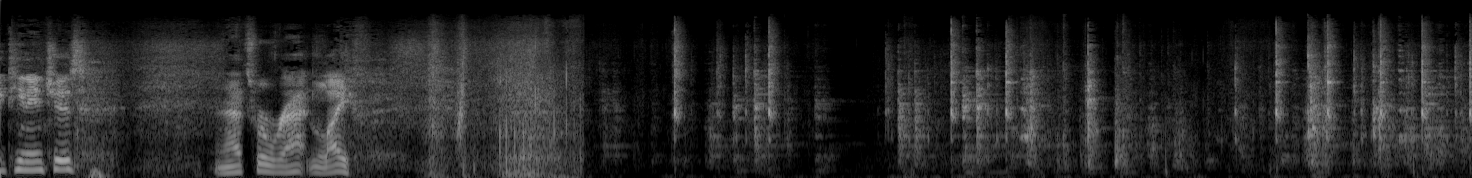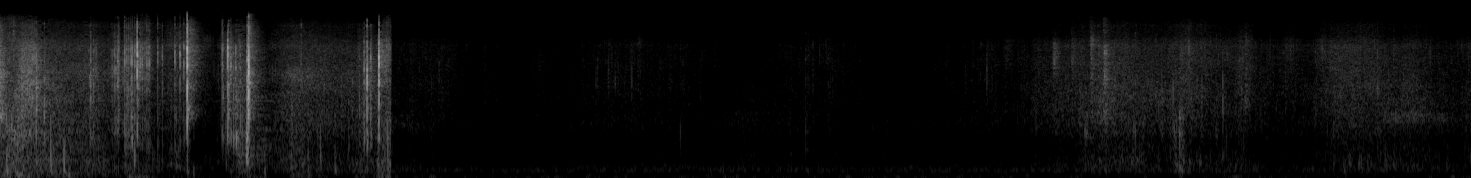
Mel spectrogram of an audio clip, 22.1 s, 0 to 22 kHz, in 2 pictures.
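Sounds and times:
clothing rustling: 2.5s - 14.0s
clicks and knocks of fishing gear: 3.2s - 14.0s.

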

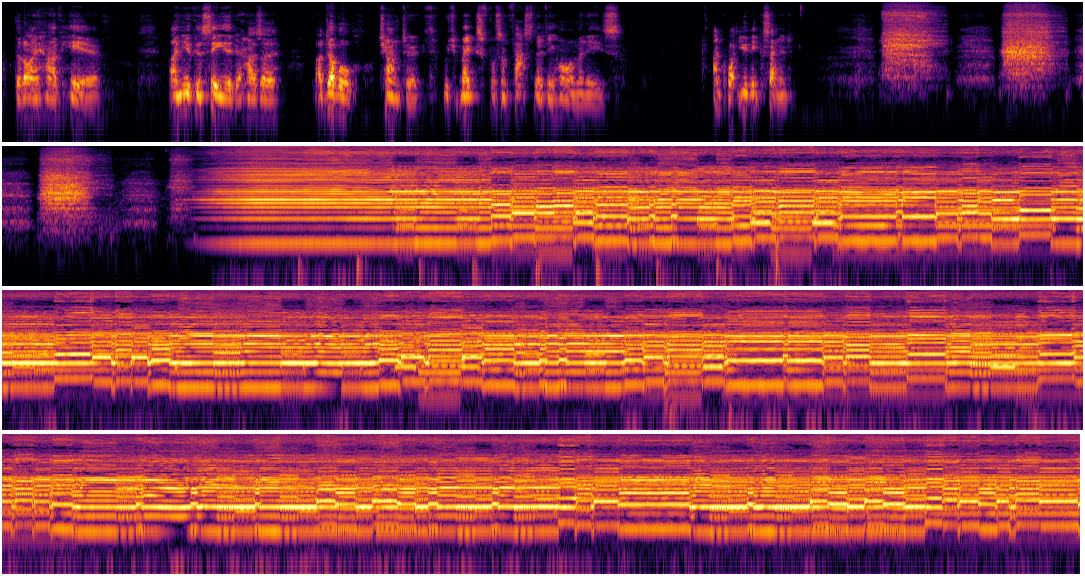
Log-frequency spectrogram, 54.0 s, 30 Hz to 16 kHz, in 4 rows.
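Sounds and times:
breathy puffs: 10.2s - 16.0s
bagpipe playing a tune: 14.0s - 14.7s, 15.5s - 54.0s.

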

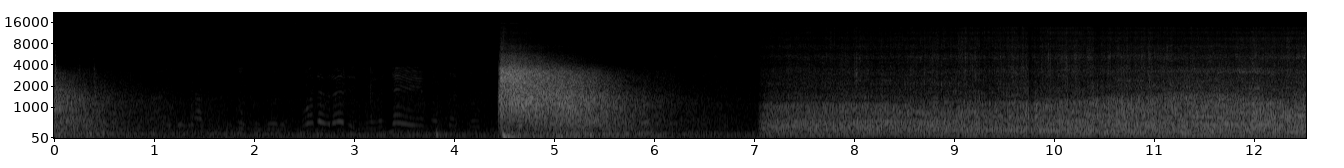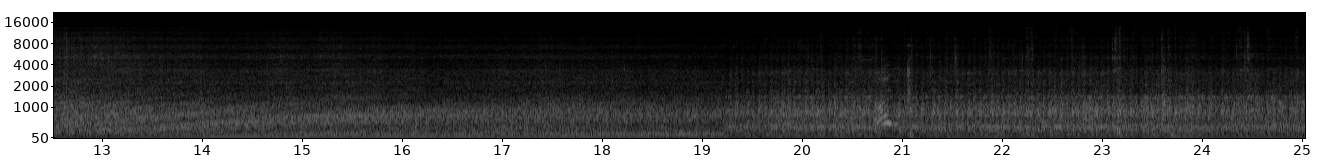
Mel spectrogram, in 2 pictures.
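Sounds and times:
loud bang: 0.0s - 0.9s, 4.5s - 6.3s
armoured vehicle engine driving past: 7.1s - 25.0s.

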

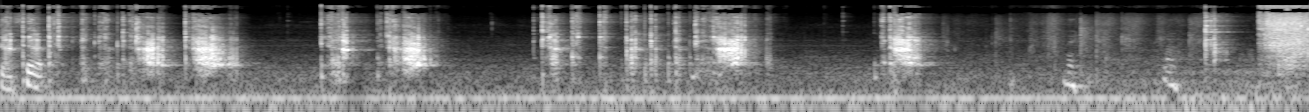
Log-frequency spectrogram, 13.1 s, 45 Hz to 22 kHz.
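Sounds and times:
metal ladle scraping stone mortar: 0.0s - 2.5s, 3.2s - 4.4s, 5.4s - 7.8s, 8.7s - 9.5s.

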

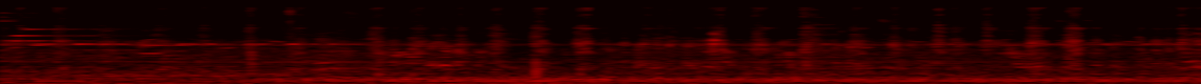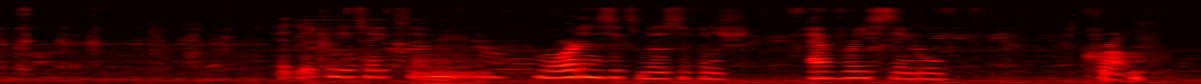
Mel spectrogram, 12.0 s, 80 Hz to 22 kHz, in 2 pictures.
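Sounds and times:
dog licking floor: 0.2s - 8.0s.

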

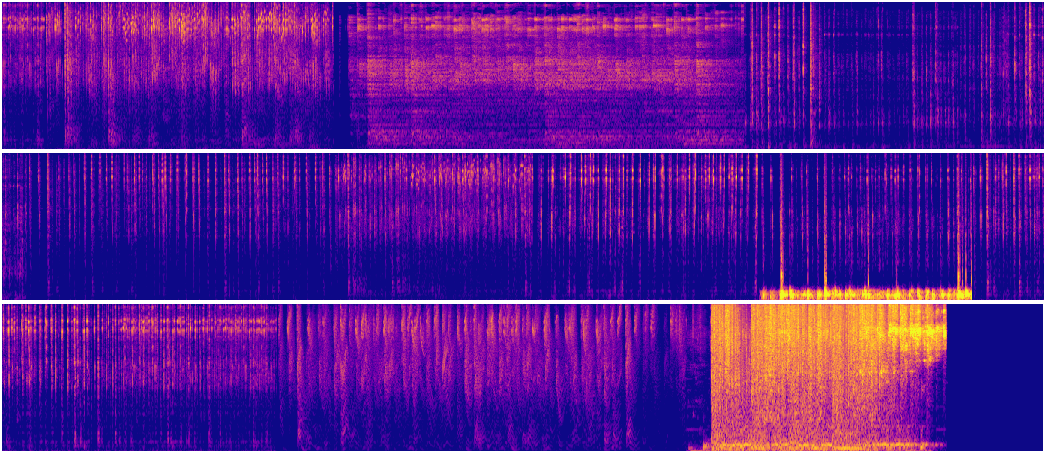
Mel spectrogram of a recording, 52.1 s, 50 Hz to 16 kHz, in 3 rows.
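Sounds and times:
keyboard typing with effects: 0.0s - 5.5s, 12.4s - 39.4s, 46.2s - 50.4s
low-pitched typing: 0.0s - 5.6s, 12.4s - 39.4s.

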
